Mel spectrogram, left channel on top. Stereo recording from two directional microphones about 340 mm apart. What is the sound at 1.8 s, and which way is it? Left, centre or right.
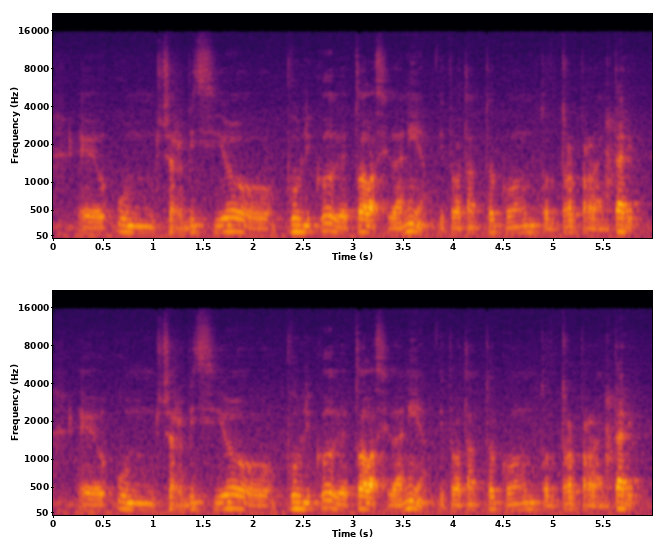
Speech, right.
